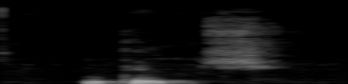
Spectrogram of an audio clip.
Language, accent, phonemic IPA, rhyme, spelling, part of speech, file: English, Southern England, /buːt͡ʃ/, -uːtʃ, booch, noun, LL-Q1860 (eng)-booch.wav
- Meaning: 1. Kombucha 2. Cocaine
